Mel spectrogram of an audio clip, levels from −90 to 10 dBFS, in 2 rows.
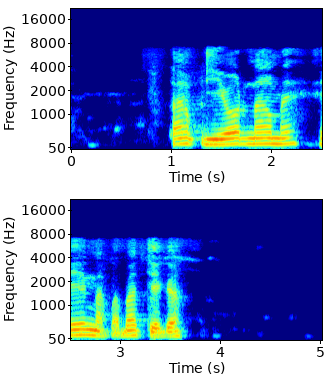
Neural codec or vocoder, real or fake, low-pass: codec, 16 kHz in and 24 kHz out, 1 kbps, XY-Tokenizer; fake; 7.2 kHz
